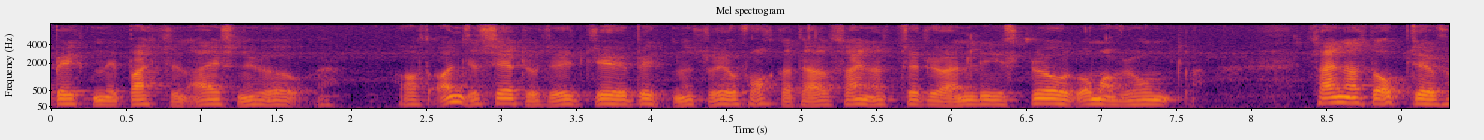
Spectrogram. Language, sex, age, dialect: Faroese, female, 61+, Suðuroy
